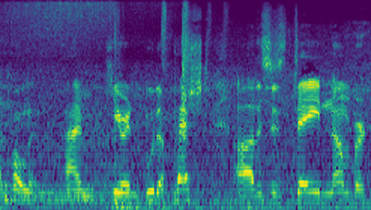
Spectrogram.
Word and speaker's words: Budapest: And the proper way for you guys, this is Budapest. That's how they say it here. I totally forgot. I kept making that mistake the last time.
